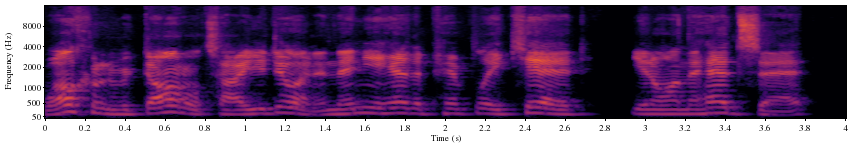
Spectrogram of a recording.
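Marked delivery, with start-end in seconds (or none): none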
